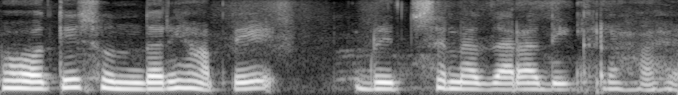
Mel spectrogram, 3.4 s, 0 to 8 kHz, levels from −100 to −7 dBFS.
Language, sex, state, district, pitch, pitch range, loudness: Hindi, female, Uttar Pradesh, Jyotiba Phule Nagar, 205 Hz, 195-225 Hz, -18 LUFS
